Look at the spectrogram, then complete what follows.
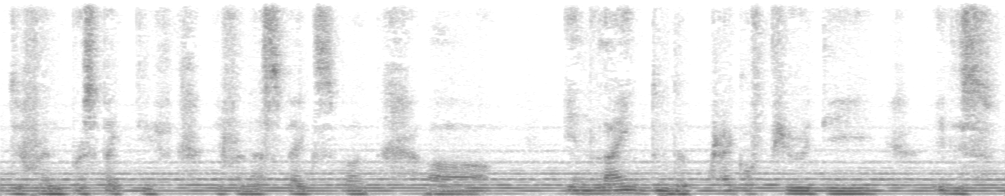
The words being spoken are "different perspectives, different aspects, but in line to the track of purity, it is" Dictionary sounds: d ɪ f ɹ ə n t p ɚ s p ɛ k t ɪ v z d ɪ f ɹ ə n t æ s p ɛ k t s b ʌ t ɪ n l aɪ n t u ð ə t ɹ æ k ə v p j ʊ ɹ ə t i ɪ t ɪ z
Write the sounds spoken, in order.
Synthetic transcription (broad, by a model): d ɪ f ɹ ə n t p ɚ s p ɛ k t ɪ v d ɪ f ɹ ə n t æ s p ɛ k t s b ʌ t ɪ n l aɪ n t u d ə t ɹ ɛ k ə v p j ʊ ɹ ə t i ɪ t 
